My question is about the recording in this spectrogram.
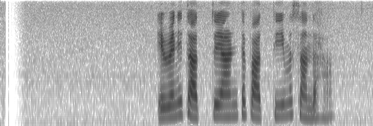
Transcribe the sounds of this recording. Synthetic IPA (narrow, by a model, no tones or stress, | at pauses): eʋenit̪at̪ʋejaɳʈəpat̪ːiːməsand̪əɦa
